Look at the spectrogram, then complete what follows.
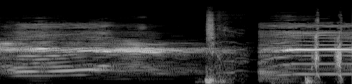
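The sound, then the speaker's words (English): A horse's neigh played back slowed down: a long, drawn-out, wavering tone with rich harmonics, broken by a couple of short breathy bursts and a brief gap before it resumes. “That's your horse. That's a long neigh.”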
